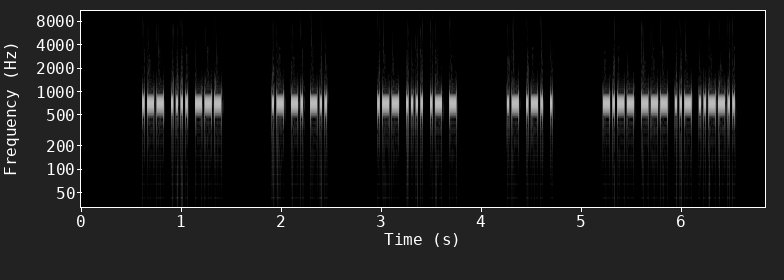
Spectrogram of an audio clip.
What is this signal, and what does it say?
Morse code, heard as a keyed tone, about 52 wpm, 700 Hz. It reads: WHO AND WHAT ARE YOU?
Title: 3x Word-Spacing - Sentences from Top 100 Words - 50wpm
